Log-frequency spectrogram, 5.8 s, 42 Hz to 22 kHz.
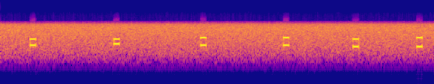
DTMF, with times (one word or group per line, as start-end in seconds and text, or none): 0.4-0.5 4
1.5-1.6 7
2.7-2.7 5
3.8-3.9 5
4.7-4.8 1
5.6-5.6 2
